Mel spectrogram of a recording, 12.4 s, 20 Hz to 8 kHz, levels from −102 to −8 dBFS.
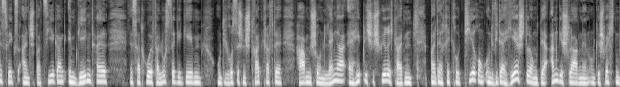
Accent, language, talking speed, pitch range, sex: German, German, 130 wpm, 125-145 Hz, male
